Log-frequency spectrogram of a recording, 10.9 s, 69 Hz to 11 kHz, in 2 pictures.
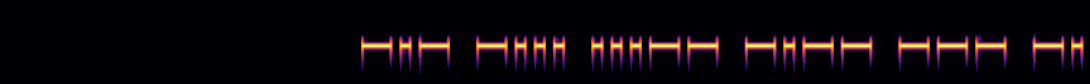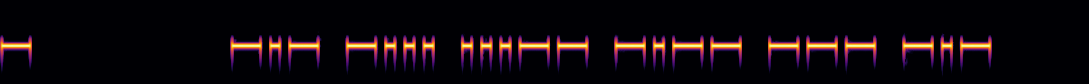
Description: Morse code, heard as a keyed tone, about 25 wpm, 700 Hz. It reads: KB3YOK KB3YOK
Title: USA Call Signs - 6 Characters - Repeated 3x - 25wpm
